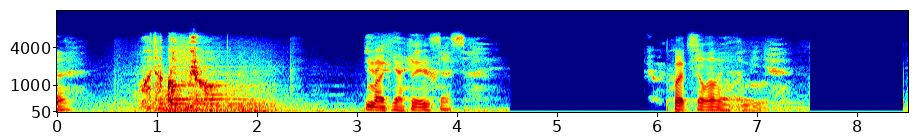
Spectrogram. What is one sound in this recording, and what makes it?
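A young man speaks softly and emotionally up close.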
